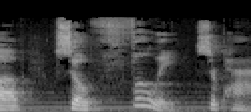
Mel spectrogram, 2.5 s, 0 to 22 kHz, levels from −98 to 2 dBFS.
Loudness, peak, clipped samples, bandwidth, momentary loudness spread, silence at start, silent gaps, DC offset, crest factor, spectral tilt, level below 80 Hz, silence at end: -29 LUFS; -10 dBFS; under 0.1%; 11.5 kHz; 12 LU; 0 s; none; under 0.1%; 20 dB; -3 dB/octave; -60 dBFS; 0 s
